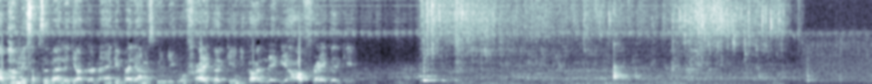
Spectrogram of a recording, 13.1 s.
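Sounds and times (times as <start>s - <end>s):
okra sizzling in hot oil: 6.3s - 12.1s.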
